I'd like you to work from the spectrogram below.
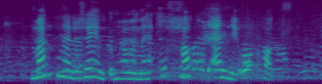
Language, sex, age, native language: Icelandic, female, 13, Icelandic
